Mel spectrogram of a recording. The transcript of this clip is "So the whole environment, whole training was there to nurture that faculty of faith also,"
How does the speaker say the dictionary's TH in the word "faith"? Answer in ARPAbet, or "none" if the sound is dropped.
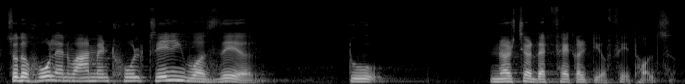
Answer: T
